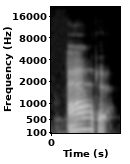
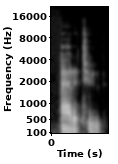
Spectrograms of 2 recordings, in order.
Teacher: Before an unstressed syllable, the T is between vowels, so we pronounce it like a d, a fast D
